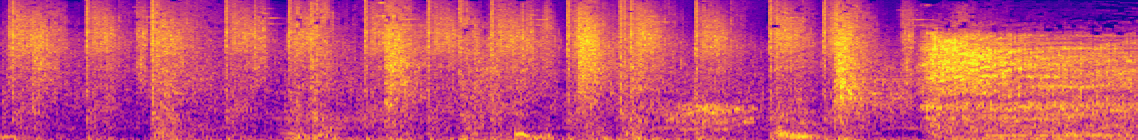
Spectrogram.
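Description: Game spells and weapon blows crash and whoosh in quick bursts.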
